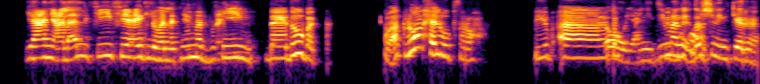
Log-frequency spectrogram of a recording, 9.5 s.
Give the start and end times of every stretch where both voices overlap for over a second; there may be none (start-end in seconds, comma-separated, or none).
7.6-8.9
